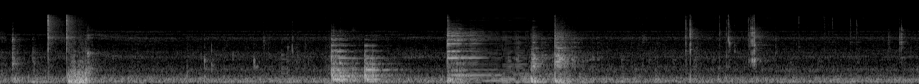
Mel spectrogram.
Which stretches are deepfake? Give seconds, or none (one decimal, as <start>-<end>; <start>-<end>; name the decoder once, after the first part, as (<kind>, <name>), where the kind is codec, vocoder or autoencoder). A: 4.7-5.3 (vocoder, BigVGAN v2)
